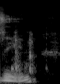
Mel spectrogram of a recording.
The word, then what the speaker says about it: zine: So yeah, so basically, it was a zine called, it's pronounced zine.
